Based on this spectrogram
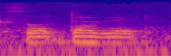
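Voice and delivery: plain reading voice

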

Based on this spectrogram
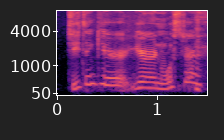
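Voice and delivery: high disbelieving cop. Retold or imitated. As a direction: pitch it up, mocking the lost drunk.

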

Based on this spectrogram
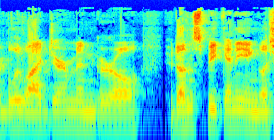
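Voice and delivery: ordinary delivery

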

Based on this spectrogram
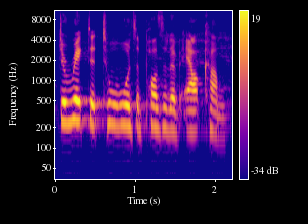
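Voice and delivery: loud, emphatic exhortation; preaching. Real, not acted. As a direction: urge the congregation with force.

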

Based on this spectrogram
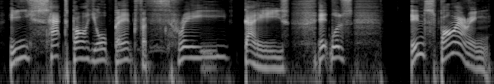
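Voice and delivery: slow awestruck monk; awed Numrod. A narrator's reading. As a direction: marvel at it like a devoted underling. Numrod in awe.

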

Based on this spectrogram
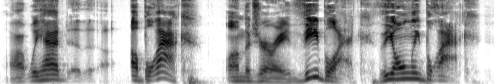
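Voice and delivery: ordinary talk, nothing marked

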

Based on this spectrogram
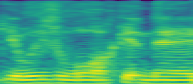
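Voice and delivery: usual speaking voice

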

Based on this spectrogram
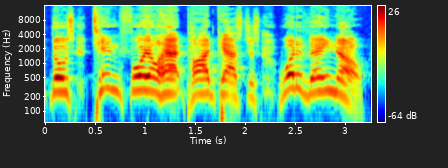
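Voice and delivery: loud, slow sing-song sneer; shouted mock sing-song of the critics. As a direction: ham up the scoffers mockingly. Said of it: "sick and tired of people".

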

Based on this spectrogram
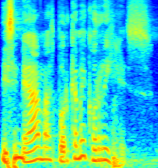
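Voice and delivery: a hint of a crying daughter; daughter's plea. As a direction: plead like a hurt little girl. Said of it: "Y ella dice".

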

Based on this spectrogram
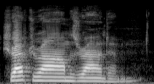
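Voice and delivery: ordinary delivery, nothing marked

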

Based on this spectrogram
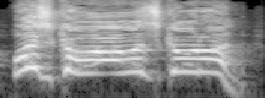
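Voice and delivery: high-pitched shouted whine, played for ridicule; mock bewildered victim. Mocking the beaten shop owner, shrill shout of confusion. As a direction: squeal it like a clueless shop owner. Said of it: "he's sitting there going".

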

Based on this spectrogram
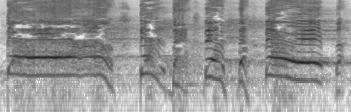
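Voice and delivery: repeated high, desperate-sounding yells; shouting. Acted. Prophets of Baal calling their god, shouting. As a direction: bellow the name over and over. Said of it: "They started shouting".

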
